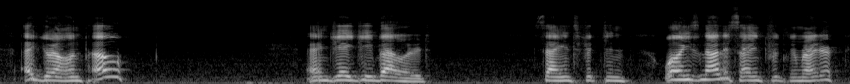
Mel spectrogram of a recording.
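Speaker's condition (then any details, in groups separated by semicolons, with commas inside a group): Cerebral palsy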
